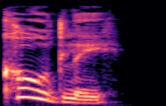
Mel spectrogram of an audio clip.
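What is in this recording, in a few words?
"coldly", British English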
